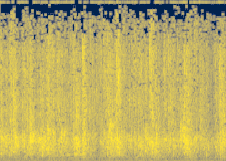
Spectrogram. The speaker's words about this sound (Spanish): Un aplauso al Señor.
